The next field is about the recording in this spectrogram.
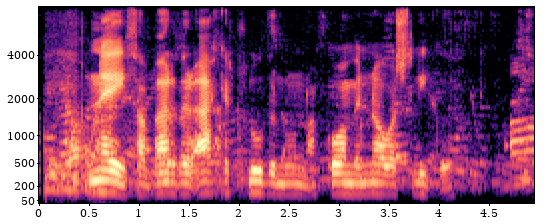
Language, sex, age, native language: Icelandic, male, 13, Icelandic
